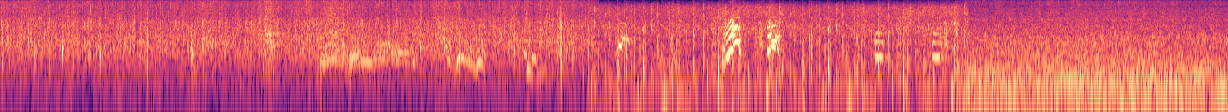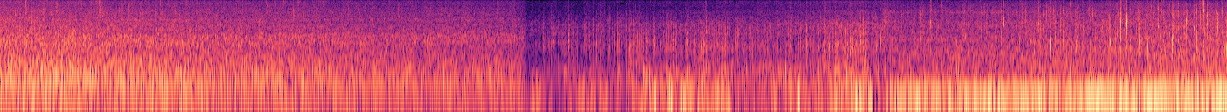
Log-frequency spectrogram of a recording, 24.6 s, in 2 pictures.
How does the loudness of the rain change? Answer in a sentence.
The loudness of the rain goes down.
